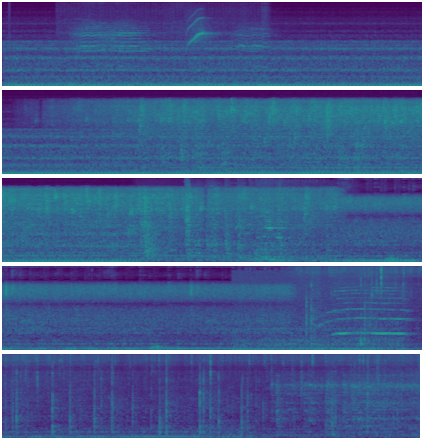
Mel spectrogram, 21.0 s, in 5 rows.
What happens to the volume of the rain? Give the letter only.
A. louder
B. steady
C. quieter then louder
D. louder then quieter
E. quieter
E.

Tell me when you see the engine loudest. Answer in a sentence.
The volume of the engine peaks at 11 seconds.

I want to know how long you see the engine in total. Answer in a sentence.
You can hear the engine for 21 seconds altogether.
